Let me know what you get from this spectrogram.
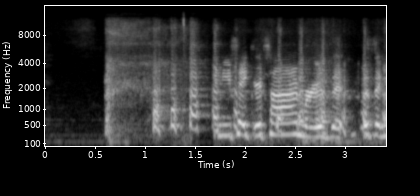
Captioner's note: laughs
